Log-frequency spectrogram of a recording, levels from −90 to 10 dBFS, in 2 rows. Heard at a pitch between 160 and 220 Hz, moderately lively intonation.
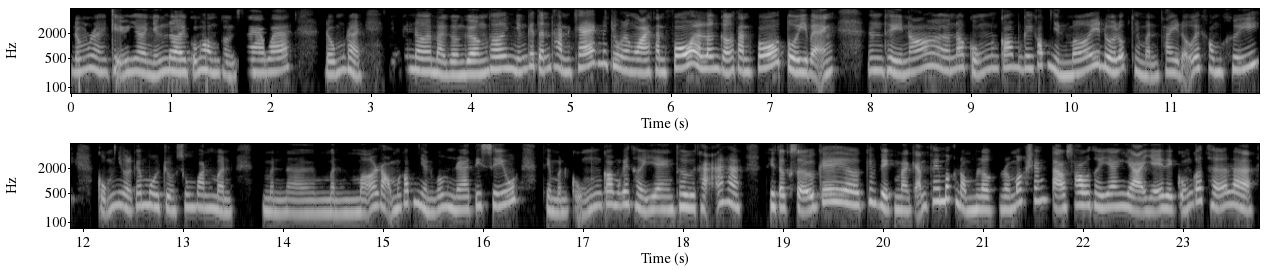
No: high, 245 Hz; average, 4.5 semitones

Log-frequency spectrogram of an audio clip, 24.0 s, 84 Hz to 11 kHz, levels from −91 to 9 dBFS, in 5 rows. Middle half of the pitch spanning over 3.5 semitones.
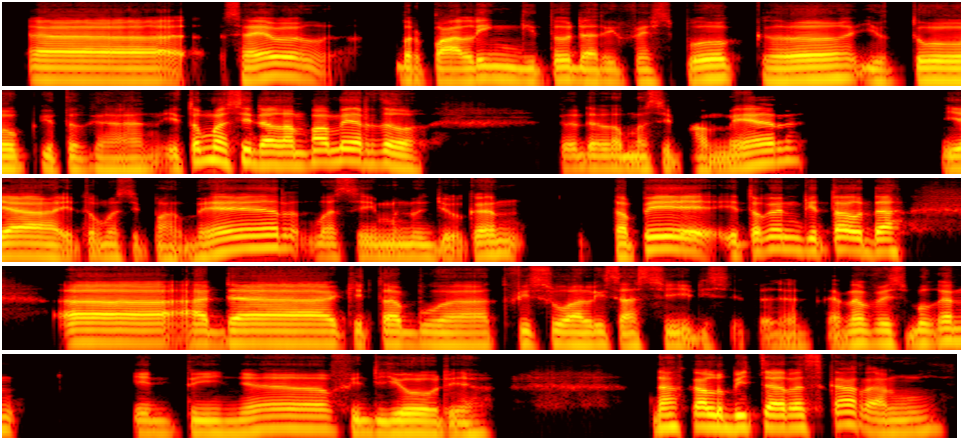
Yes: average, 4.1 semitones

